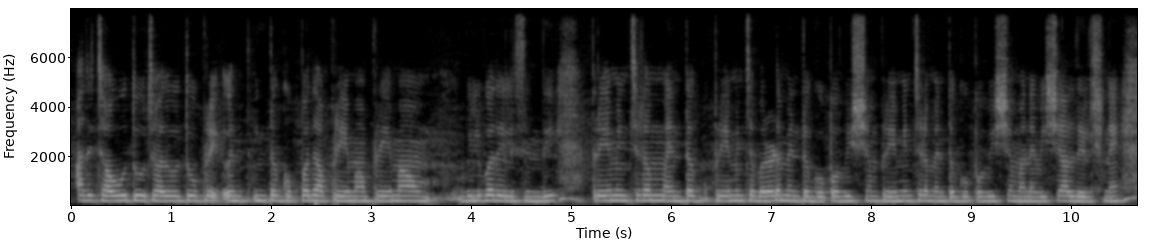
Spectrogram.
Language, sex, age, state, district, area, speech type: Telugu, female, 18-30, Telangana, Siddipet, urban, spontaneous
